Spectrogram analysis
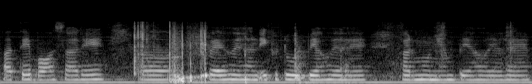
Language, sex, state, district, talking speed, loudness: Punjabi, female, Punjab, Fazilka, 160 wpm, -19 LUFS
